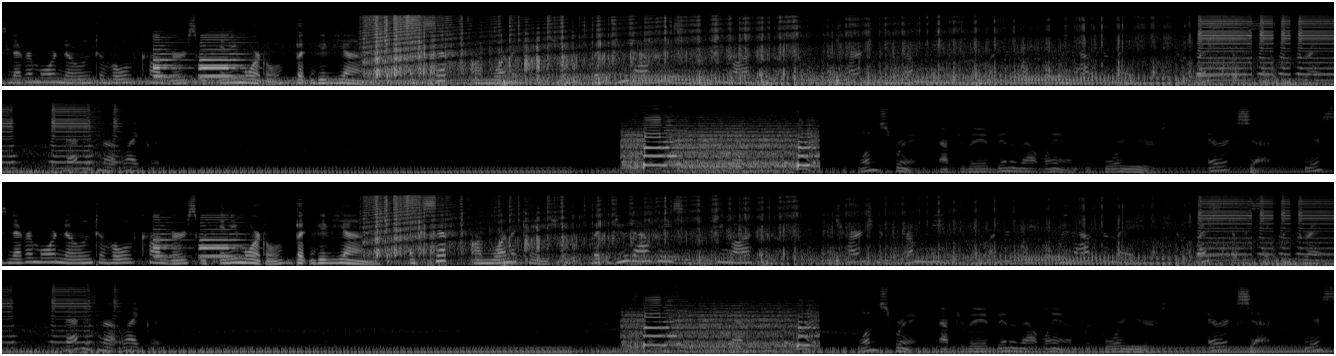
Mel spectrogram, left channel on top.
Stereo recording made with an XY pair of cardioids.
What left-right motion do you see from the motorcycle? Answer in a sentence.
You can hear the motorcycle go from the left side to the right.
